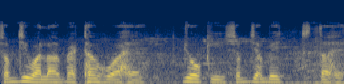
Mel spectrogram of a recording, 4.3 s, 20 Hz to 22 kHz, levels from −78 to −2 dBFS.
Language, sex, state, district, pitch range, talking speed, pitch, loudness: Hindi, male, Himachal Pradesh, Shimla, 120-145 Hz, 125 wpm, 130 Hz, -18 LUFS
